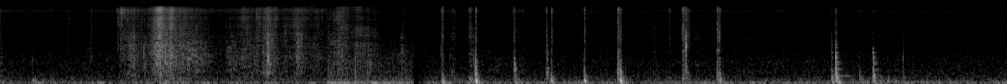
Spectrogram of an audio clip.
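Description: Wooden stick being jabbed into sandy soil at the base of a tree, giving a run of about ten sharp, irregularly spaced knocks, after a stretch of scraping and rustling.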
